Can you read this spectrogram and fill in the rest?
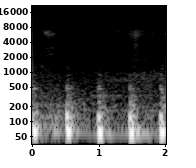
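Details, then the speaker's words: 1961 Buick LeSabre convertible, Nailhead engine, at low rolling speed: deep, even thumps roughly twice a second, a loud boom-boom from a worn driveshaft center support bearing. "I don't know if you guys can hear the thump, but I can hear the thump of the center support bearing. It's definitely not a good thump."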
